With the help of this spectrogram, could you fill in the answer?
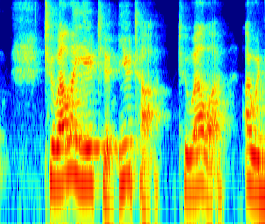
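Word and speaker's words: Tooele: mind okay H oh it's pronounced tuella oh tuella I would not have guessed that tuella UT Utah tuella I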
